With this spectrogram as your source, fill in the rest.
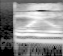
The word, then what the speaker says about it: pollo: that moment of explaining boil means chicken and this is how you pronounce it and two L's in Spanish sounds like a y and as he's putting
